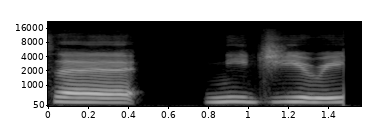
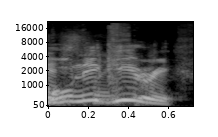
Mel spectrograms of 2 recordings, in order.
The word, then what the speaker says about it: nigiri: I think it was Nijiri. There. Said it. I'm living dangerously. You didn't say it correctly. Um, a different kind of G in there with a with a G. No. No. I was going to say, it's a hard G. A Yeah. Niri. There you go. You said it. The living danger. Nigiri. Nigiri. Nigiri.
